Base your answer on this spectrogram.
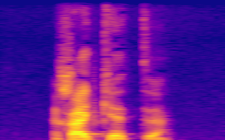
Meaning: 1. racquet / racket (for tennis, badminton, etc.) 2. ellipsis of raquette à neige (“snowshoe”) 3. an ellipsoid flight feather barbed distally from the rachis 4. prickly pear (cactus) (Opuntia)
- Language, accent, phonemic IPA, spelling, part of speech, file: French, France, /ʁa.kɛt/, raquette, noun, LL-Q150 (fra)-raquette.wav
